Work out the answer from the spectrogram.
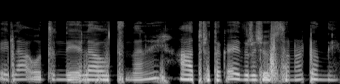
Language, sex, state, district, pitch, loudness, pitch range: Telugu, female, Telangana, Nalgonda, 215 Hz, -19 LUFS, 205-230 Hz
